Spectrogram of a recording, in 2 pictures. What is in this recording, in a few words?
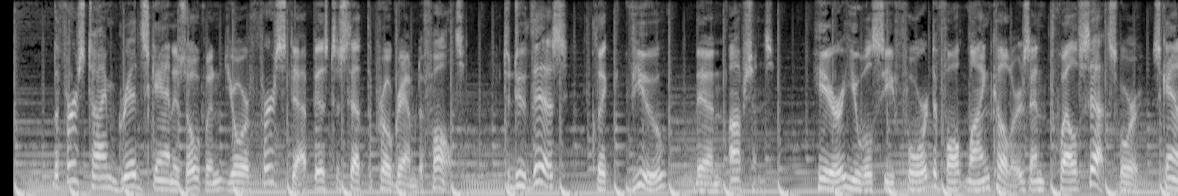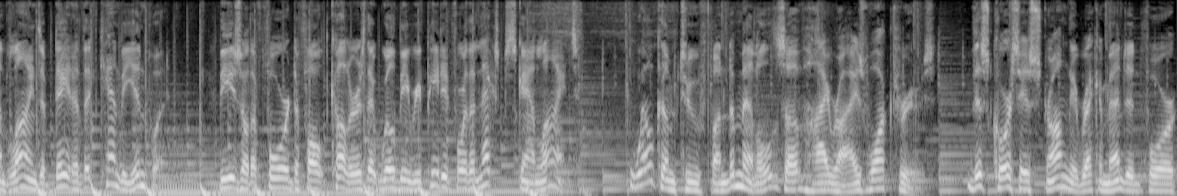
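US English Elearning; voice demos; GoLocalise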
